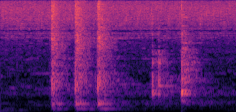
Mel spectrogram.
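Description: Bitter gourd stir-fries on a medium flame, a low sizzle punctuated by five quick scrapes and taps of a spoon against the pan, close up and without speech.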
